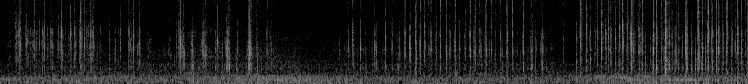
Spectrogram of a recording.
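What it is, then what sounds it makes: Plastic desk calculator. A hollow black plastic desktop calculator, held in the hands, has its keys and case tapped and pressed with fingertips and short nails. The result is rapid, quiet, dry clicks and crinkly bright taps, with a brief softer lull midway and a denser, louder flurry near the end.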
